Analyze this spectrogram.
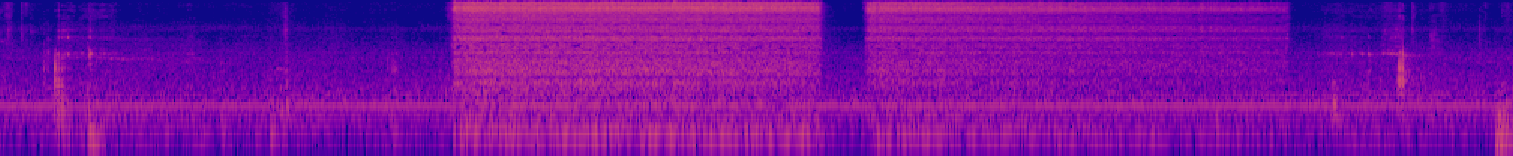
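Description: Aerosol can of starting fluid hissing as it is sprayed into the engine's air intake, in two long bursts a few seconds in with a short break between. The second burst slowly weakens as the can runs nearly empty.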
